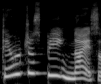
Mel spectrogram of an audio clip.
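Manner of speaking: high-pitched mock innocence; naive protest. Friend denying someone flirted with her, mock-innocent. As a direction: imitate an oblivious friend brushing it off.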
